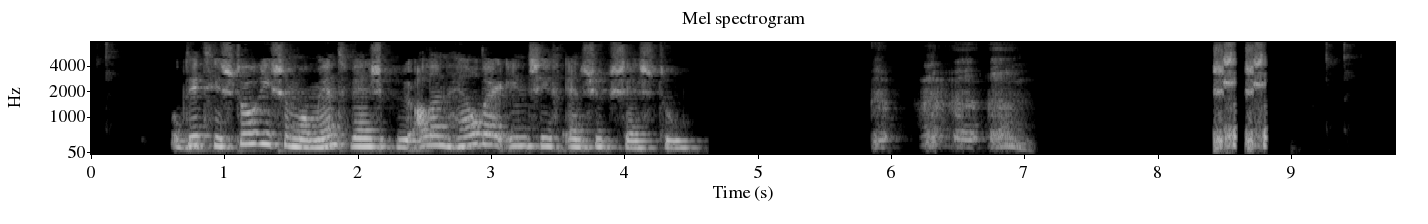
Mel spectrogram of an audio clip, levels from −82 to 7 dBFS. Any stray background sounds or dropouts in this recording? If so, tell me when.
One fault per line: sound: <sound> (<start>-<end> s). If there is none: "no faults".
sound: throat clearing (5.8-7.1 s)
sound: laugh (8.4-8.8 s)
